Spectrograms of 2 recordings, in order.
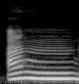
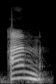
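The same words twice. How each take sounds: First: The syllable is drawn out slowly. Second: The syllable is said quickly and clearly. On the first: The speaker calls it wrong. "Gak boleh an" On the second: The speaker calls it right. "Jadi harus dibaca cepat"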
